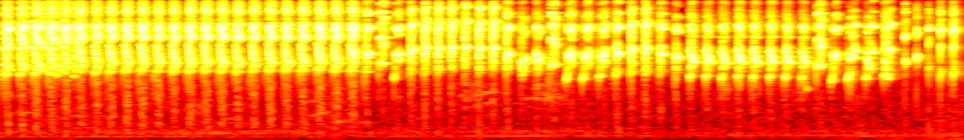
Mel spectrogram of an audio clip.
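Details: Lovebird chatter used to draw calls from silent birds: fast, grating high-pitched notes repeated about three per second, shifting midway into a looser, more varied twittering.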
